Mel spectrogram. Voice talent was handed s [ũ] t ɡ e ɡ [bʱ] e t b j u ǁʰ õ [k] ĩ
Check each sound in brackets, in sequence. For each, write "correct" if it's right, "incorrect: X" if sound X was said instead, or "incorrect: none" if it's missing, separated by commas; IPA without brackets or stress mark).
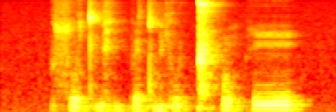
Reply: incorrect: u, incorrect: p, correct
